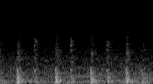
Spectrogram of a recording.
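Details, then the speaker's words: Lexus RX350 rear wheel bearing: dull back-and-forth clunks as the wheel is rocked by hand; the bearing is completely loose and dangerous, and the hub/bearing is being replaced. "okay so the first sign you have a wheel bearing problem is this you can hear the noise"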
